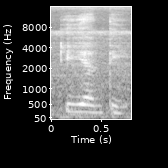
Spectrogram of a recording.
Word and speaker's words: Giyanti: Nama Giyanti sendiri diambil dari lokasi penandatanganan perjanjian, yakni di Desa Janti. Dalam pelafalan Belanda sebagai Iyanti dan secara tertulis terbaca sebagai Giyanti.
